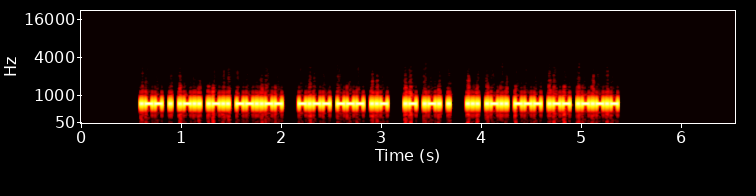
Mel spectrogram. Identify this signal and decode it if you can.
Morse code, heard as a keyed tone, about 47 wpm, 700 Hz. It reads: WELL, YOU ARE SLOW.
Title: Sentences from Top 1000 Words - Review Part 2 - 50wpm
